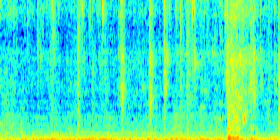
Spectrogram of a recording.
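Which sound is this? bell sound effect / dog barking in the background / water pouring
water pouring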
